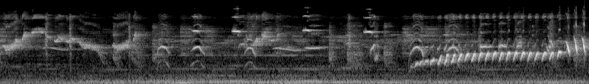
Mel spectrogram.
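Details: White-rumped shama, moulting, opens with a string of separate sharp whistled notes and chips, then launches into a rapid rattling trill that climbs steadily in pitch, the 'kéo thuốc lào' style.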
